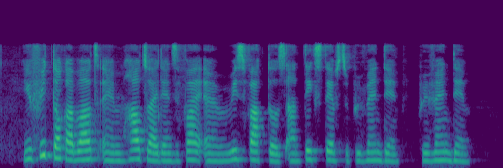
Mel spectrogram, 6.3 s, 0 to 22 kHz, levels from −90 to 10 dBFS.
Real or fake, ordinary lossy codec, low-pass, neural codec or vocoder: fake; Opus, 64 kbps; 7.2 kHz; vocoder, 44.1 kHz, 128 mel bands every 256 samples, BigVGAN v2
